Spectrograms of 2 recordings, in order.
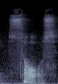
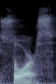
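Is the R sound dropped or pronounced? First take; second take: dropped; pronounced. First: The R sound is dropped after the vowel. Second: The R sound is pronounced after the vowel. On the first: The speaker calls it right. "we say sauce" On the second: The speaker calls it wrong. "We don't say source"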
